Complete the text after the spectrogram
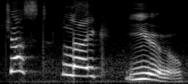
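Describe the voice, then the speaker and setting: A woman voicing an excitable little kitty boy who plays an astronaut Chihuahua, with drawn-out exclamations, for a children's storybook. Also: medium pitch, full character voice. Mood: insistent.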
